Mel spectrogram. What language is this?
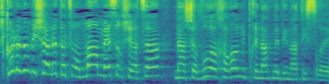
Hebrew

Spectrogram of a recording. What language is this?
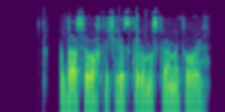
Pashto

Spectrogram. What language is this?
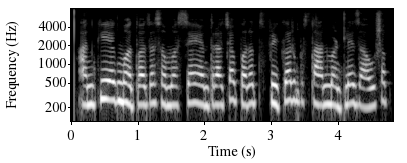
Marathi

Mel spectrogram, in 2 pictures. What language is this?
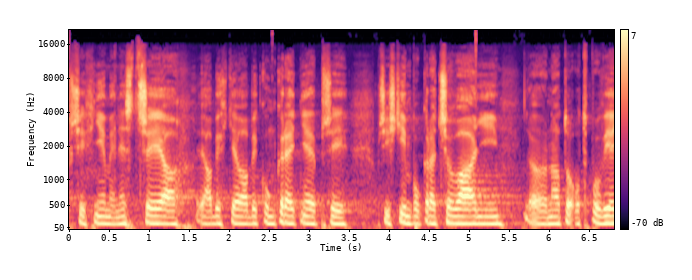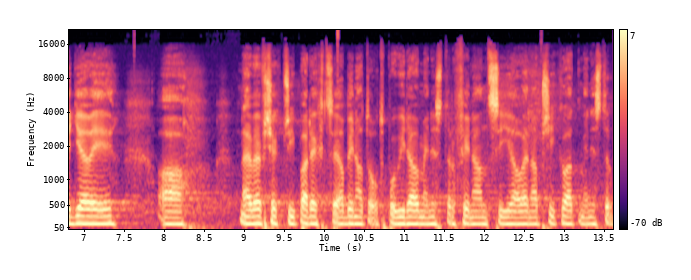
Czech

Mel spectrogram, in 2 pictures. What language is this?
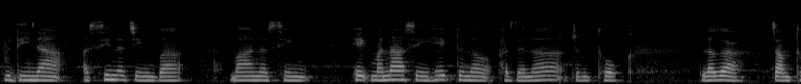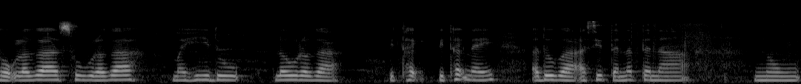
Manipuri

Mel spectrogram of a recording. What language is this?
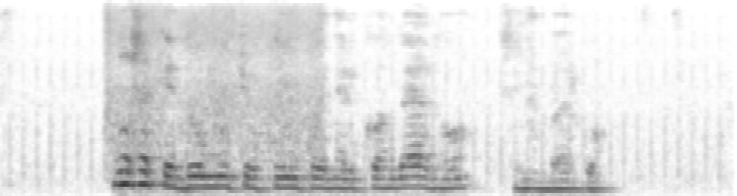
Spanish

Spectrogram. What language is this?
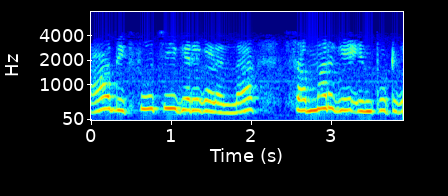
Kannada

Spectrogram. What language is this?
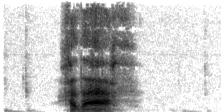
Kabyle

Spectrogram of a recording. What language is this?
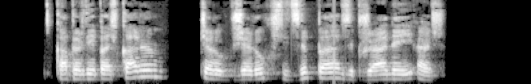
Kabardian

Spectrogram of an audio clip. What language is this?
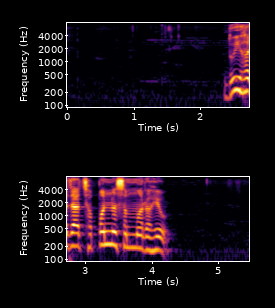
Nepali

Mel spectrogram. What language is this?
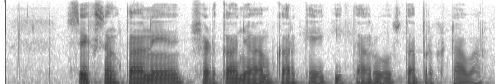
Punjabi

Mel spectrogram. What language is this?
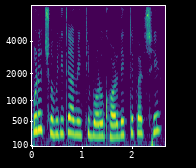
Bangla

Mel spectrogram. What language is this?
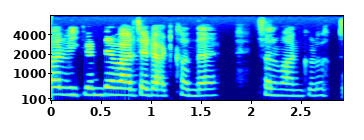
Punjabi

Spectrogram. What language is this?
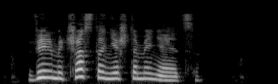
Belarusian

